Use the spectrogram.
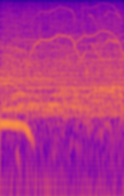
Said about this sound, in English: Now we need the big applause, Kevin. There it is.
